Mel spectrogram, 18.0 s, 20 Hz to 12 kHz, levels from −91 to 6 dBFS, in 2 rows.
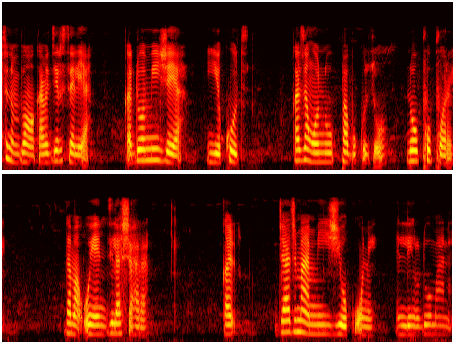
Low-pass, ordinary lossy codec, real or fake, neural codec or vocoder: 7.2 kHz; MP3, 64 kbps; real; none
